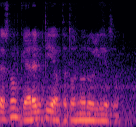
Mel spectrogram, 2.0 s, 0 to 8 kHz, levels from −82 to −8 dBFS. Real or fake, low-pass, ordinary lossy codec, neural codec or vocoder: real; none; none; none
